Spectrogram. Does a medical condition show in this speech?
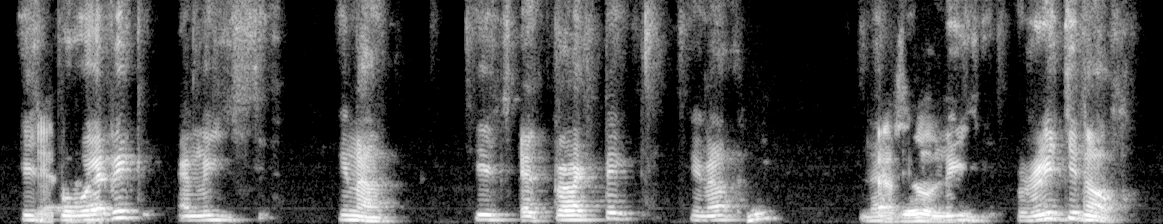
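Yes: cerebral palsy.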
